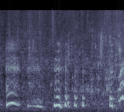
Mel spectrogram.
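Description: Shower spray running steadily onto a person in a small tiled bathroom, with short snatches of voices over it.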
